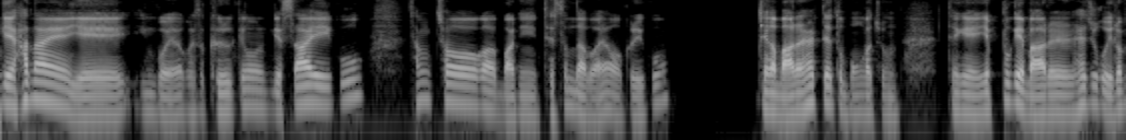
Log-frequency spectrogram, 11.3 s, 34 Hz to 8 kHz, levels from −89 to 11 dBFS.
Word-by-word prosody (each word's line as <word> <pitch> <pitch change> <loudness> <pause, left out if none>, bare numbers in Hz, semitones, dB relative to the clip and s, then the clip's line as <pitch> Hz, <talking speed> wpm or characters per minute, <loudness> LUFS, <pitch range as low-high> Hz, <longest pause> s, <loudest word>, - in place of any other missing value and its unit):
게 145 -1 +6
하나의 150 - +4
예인 95 +3 0
거예요. 95 0 -5
그래서 95 -1 -14
그런 120 +3 -7
게 110 - -2
쌓이고 145 - +1 0.4
상처가 145 -6 -2
많이 95 0 -3
됐었나 120 -4 -4
봐요. 90 +2 -5
그리고 105 - -10 0.9
제가 - - +4
말을 95 +4 +6
할 145 0 +1
때도 145 - -3
뭔가 100 0 -6
좀 95 -3 -15 0.5
되게 105 -3 -1
예쁘게 150 +7 +3
말을 100 +2 +2
해 135 - -1
주고 140 -1 -6
이런 120 +4 -1
110 Hz, 280 characters per minute, -26 LUFS, 95-140 Hz, 0.9 s, 게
